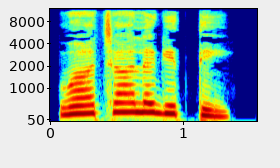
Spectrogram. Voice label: "ವಾಚಾಲಗಿತ್ತಿ", kannada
